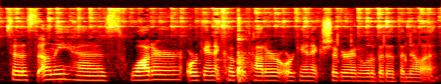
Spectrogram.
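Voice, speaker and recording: A woman in her thirties casually talking through a recipe in her home kitchen, relaxed and chatty, picked up by a camera across the room. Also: on the low side, fast, soft background music. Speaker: home cooking vlogger. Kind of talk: casual cooking demonstration.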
